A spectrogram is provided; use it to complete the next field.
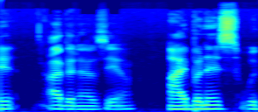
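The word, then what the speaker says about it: Ibanez: Ibanz. Yeah. Ibanis. We call it Ibanis in Brazil.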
